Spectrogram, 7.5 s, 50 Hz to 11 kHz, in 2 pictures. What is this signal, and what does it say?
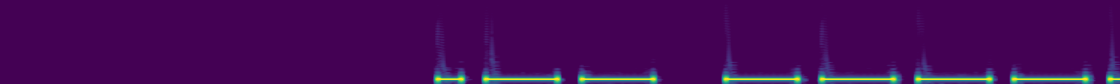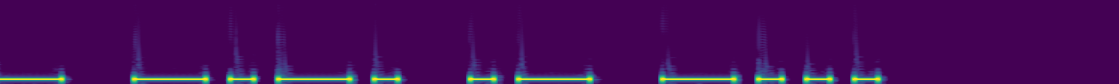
Morse code, heard as a keyed tone, about 15 wpm, 700 Hz. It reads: W0CAB
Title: USA Call Signs - 5 Characters - Repeated 3x - 15wpm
